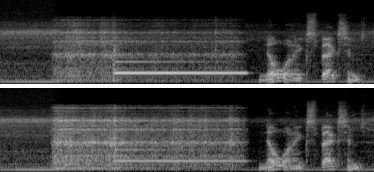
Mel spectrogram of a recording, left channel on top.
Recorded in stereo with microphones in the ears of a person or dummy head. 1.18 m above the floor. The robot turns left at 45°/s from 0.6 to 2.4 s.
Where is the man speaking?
Centre (ahead or behind), 1.0 m.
